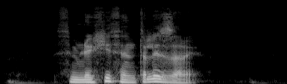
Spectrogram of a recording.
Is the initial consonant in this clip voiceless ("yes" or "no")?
yes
